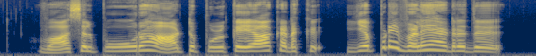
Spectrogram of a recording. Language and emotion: Tamil, disgusted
